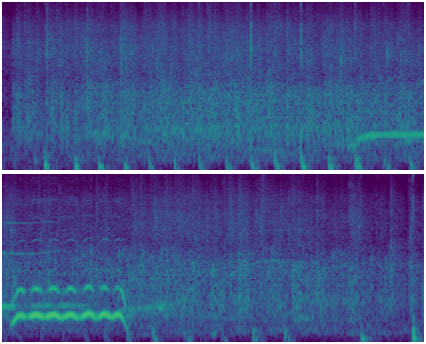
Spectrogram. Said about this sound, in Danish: og jeg synes, vi skal give ham en kæmpe stor klapsalve.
